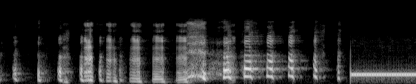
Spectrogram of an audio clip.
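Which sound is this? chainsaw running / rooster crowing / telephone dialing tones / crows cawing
telephone dialing tones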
